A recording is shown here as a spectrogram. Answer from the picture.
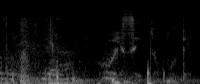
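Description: A child whispering and speaking softly close to the phone's microphone, with a knock from handling the phone about one and a half seconds in.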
